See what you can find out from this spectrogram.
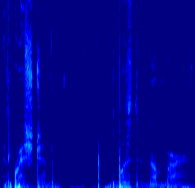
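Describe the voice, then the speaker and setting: An ASMR creator whispering slow, gently encouraging instructions into a close binaural mic. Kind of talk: whispered ASMR focus test.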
